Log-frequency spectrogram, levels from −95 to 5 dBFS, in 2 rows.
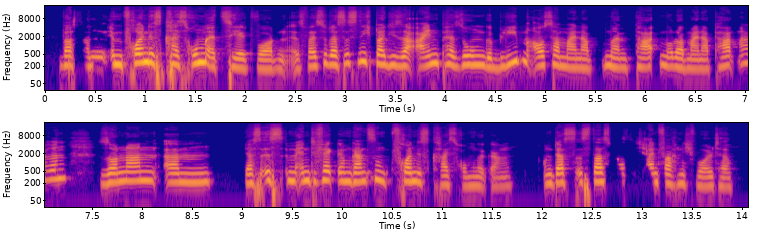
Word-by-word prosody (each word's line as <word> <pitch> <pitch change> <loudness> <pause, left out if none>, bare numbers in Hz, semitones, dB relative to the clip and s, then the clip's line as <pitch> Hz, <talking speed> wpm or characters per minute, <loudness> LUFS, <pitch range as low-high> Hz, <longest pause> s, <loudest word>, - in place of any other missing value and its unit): was 220 -1 +2
dann 200 - -7 0.2
im 230 0 +4
Freundeskreis 260 -4 +5
rumerzählt 185 -8 +3
worden 165 -1 -1
ist. 165 +4 -11
Weißt 200 0 0
du, 255 - -3
das 225 0 +3
ist 255 +2 -4
nicht 285 -3 +1
bei 240 - +6
dieser 215 -1 +1
einen 230 +6 +2
Person 225 -1 0
geblieben, 220 - 0
außer 215 +1 +1
meiner 180 -3 -2
meinem 185 -4 -4
Partner 200 +3 -1
oder 185 -2 +2
meiner 165 -1 -3
Partnerin, 255 - -2 0.3
sondern, 240 +4 +1
ähm, 215 +1 -1 0.3
das 200 -2 -1
ist 250 - -1
im 240 -1 -1
Endeffekt 240 +1 0
im 230 0 0
ganzen 230 +1 0
Freundeskreis 220 -6 -1
rumgegangen. 160 0 -10 0.3
Und 200 +2 -5
das 210 0 +3
ist - - -5
das, 225 0 +5
was 215 - -13
ich - - -18
einfach 205 -4 -1
nicht 195 -3 -10
wollte. 160 -2 -7
215 Hz, 185 wpm, -23 LUFS, 185-235 Hz, 0.3 s, bei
